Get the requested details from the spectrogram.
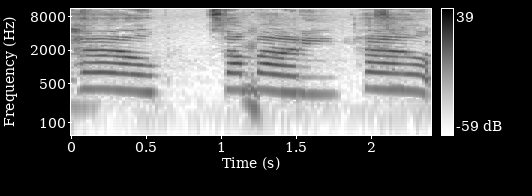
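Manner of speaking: limp, fake, half-hearted, unconvincing call. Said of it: "Tabitha's screaming for help was not convincing".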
